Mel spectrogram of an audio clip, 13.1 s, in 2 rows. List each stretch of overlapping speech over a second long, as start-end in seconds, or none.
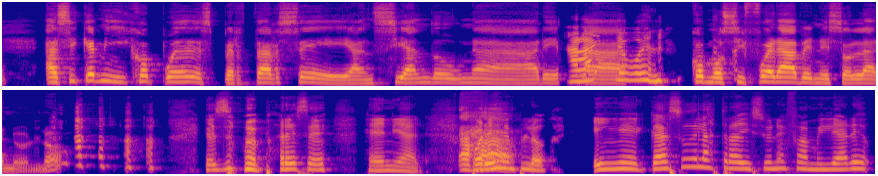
none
